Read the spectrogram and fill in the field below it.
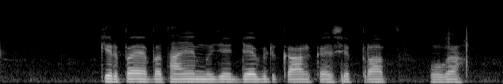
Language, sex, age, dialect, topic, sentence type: Hindi, male, 25-30, Garhwali, banking, question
